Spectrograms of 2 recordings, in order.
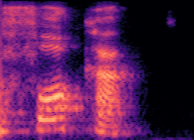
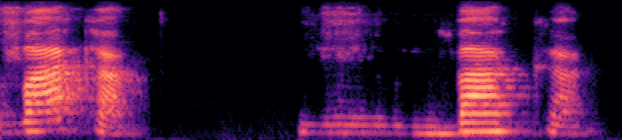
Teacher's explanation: só que um é surdo outro é sonoro no caso o f é surdo e o v é sonoro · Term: surdos e sonoros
